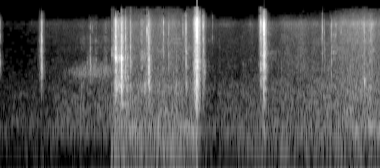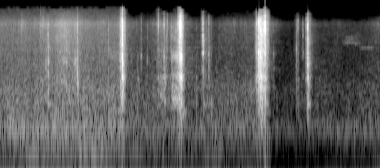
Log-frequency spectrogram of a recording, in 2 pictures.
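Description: A rifle's bolt clicks and clacks metallically.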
